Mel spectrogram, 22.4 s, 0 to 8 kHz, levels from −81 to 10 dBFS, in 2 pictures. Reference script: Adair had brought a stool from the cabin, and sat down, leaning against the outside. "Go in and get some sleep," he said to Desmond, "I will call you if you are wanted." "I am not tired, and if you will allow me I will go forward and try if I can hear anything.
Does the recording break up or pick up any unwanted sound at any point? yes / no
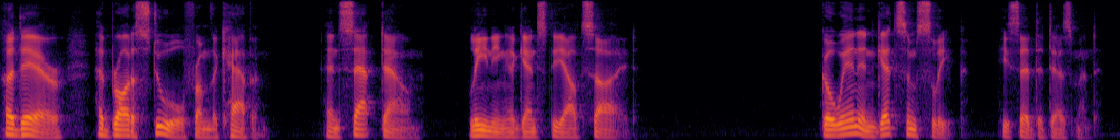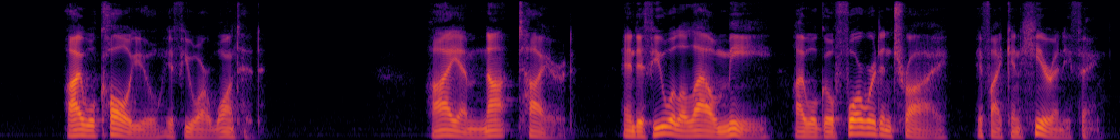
no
